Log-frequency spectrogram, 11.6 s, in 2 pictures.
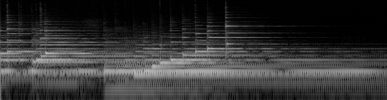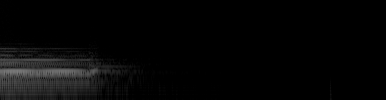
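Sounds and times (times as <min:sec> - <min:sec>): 
wedding march music: 0:00.0 - 0:06.6.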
